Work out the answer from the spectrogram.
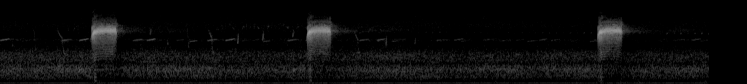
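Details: An American Woodcock in the Ottawa area, Canada, gives its spring courtship display vocalization toward dark. It makes three short, high, buzzy 'peent' notes two to three seconds apart, over a faint steady hiss.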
